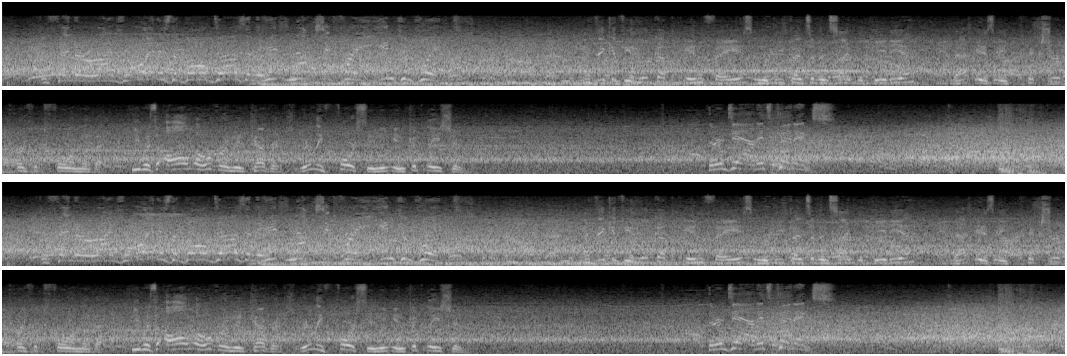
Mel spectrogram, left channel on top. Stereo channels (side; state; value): both; normal; correlation 0.52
